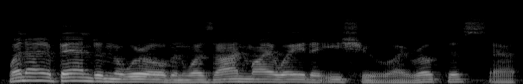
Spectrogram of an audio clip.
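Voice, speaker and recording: A man reading poems aloud and commenting casually in a slow, musing way, with thoughtful hums. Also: medium pitch, vocal fry, mellow, muffled recording. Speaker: reader of translated poetry.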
